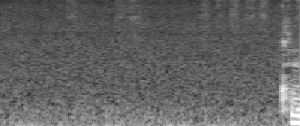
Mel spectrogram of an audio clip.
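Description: Faint strokes of a felt-tip marker writing on a whiteboard, with speech starting again near the end.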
